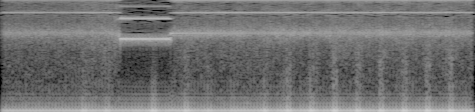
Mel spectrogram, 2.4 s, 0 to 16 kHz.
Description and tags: Electronic hum/buzz noises from the Mute Synth 2.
